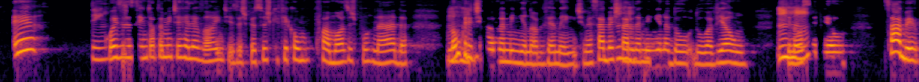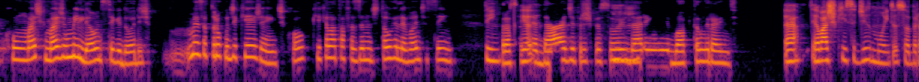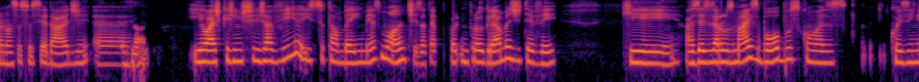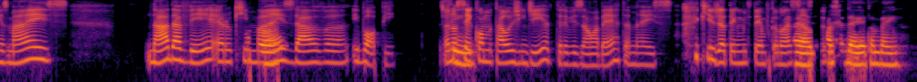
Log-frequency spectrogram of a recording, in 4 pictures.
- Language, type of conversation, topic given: Portuguese, unstructured, Como você usaria a habilidade de nunca precisar dormir?
- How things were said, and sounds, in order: distorted speech; chuckle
